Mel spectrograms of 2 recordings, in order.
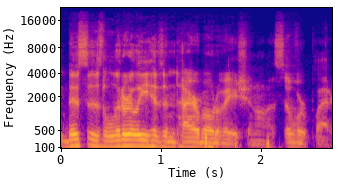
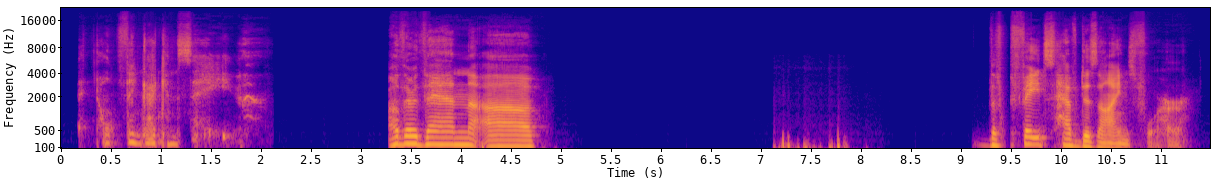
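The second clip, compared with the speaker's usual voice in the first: guarded, secretive, confidential tone, pitched higher; 5 semitones higher than usual. The narrator voices Rule answering a question about her, in a very hushed tone. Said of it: "in a very hushed tone".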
